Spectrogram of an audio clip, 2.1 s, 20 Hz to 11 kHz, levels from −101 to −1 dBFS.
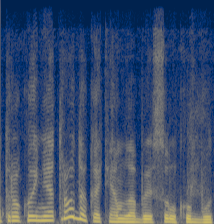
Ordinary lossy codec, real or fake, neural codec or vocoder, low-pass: Opus, 16 kbps; real; none; 9.9 kHz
